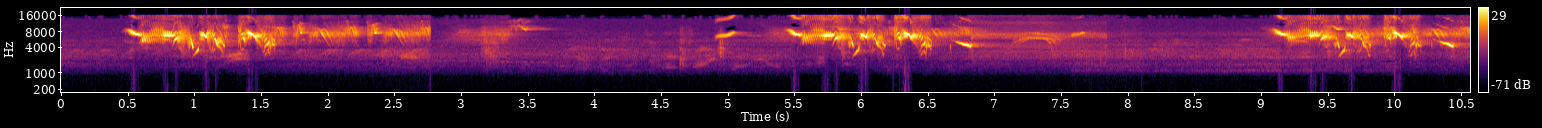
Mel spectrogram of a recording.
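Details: Black-faced grassquit song: three very high, buzzy, sputtering bursts, each about two seconds long, separated by pauses of two to three seconds.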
